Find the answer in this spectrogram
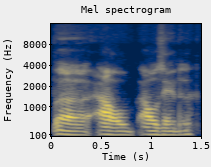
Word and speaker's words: Alzanda: No, it's literally Alzanda.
